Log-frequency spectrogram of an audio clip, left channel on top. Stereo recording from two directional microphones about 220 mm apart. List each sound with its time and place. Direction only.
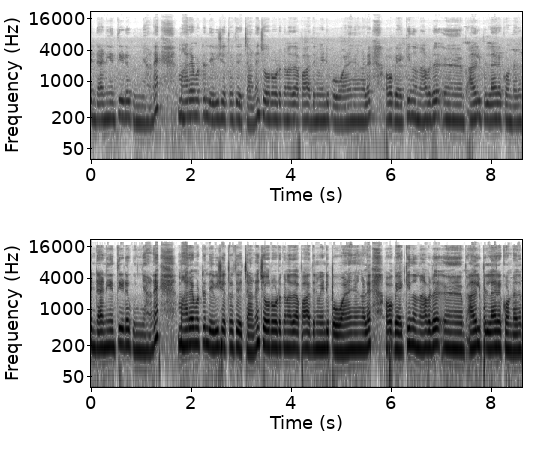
0.0 s a woman's voice: 50° right (ahead or behind)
